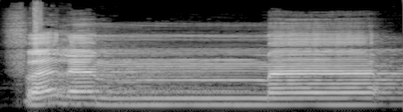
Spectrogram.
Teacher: میم کے اوپر تشدید ہوتی ہے تو وہاں پر غنہ کر کے پڑھتے ہیں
